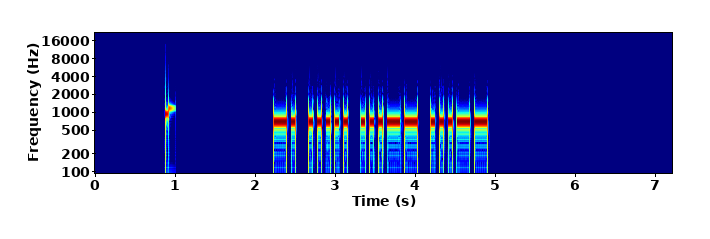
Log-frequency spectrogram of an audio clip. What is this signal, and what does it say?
Morse code, heard as a keyed tone, about 22 wpm, 700 Hz. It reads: N533
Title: Common Cut Numbers - 4-Digit 22wpm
